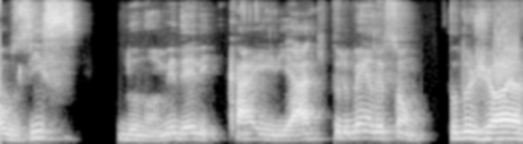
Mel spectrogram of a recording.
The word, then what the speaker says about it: Cairiac: Ele me ajudou a pronunciar os do nome dele, Cairiak.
